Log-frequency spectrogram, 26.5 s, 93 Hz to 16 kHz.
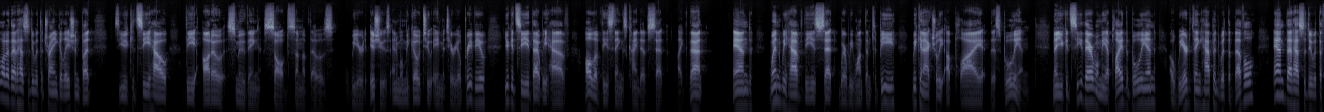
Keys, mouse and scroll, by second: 0.0 shift+middle drag, 0.4-0.7 scroll up 2, 0.7 middle drag, 2.3 shift+middle drag, 2.6 middle drag, 3.4 shift+middle drag, 4.3 middle drag, 5.4 middle click, 5.7-6.0 scroll down 1, 6.0-6.4 middle drag, 6.4-7.0 scroll down 2, 7.0 middle drag, 7.9 z, 9.3-9.6 middle drag, 10.0-10.8 scroll up 2, 10.3-10.8 middle drag, 11.3 middle drag, 11.9-12.2 middle drag, 12.7-13.3 middle drag, 13.7-14.2 middle drag, 14.4-14.9 middle drag, 15.2 z, 16.0 middle click, 16.6-17.2 middle drag, 18.2-20.2 drag, 20.9-21.2 middle drag, 21.6-22.0 scroll down 1, 22.0 middle click, 24.2 click.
